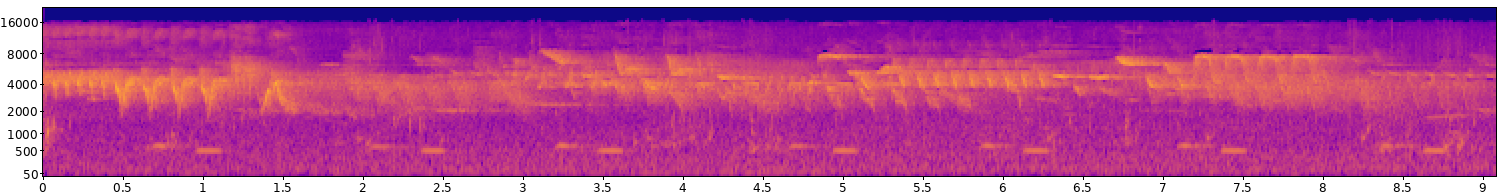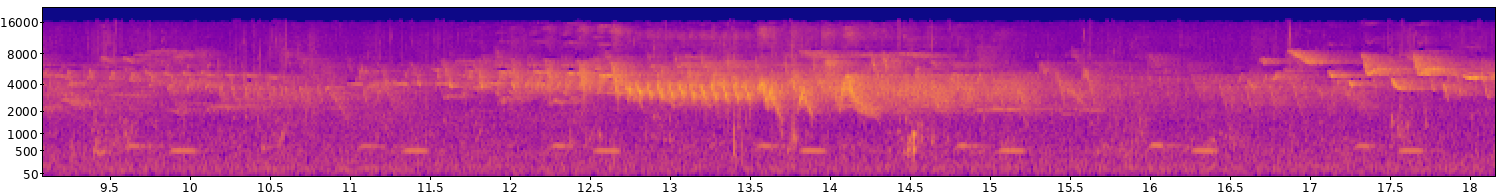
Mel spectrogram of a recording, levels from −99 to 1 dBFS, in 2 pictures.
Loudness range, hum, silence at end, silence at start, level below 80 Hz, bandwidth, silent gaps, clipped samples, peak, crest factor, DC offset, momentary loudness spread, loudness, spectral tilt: 10 LU; none; 0 s; 0 s; -62 dBFS; 17 kHz; none; under 0.1%; -6 dBFS; 20 dB; under 0.1%; 15 LU; -21 LUFS; 1.5 dB/octave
